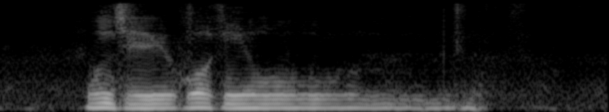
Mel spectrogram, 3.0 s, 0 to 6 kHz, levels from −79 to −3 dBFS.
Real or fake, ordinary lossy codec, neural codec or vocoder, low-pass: fake; none; codec, 16 kHz, 1 kbps, FreqCodec, larger model; 5.4 kHz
